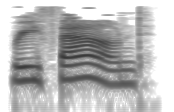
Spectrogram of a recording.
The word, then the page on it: refound: British English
